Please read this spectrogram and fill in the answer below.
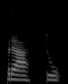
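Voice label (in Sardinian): "pratu", female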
